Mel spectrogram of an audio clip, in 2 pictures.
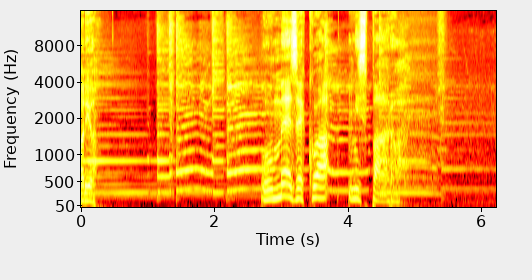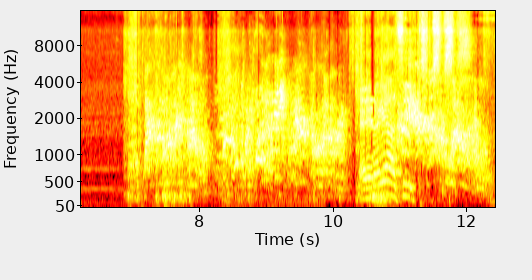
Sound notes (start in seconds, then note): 0.0 rock music; 4.9 rock music; 6.8 cats fighting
